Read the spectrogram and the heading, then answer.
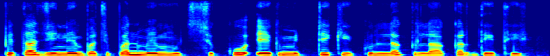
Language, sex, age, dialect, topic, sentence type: Hindi, female, 18-24, Awadhi Bundeli, banking, statement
